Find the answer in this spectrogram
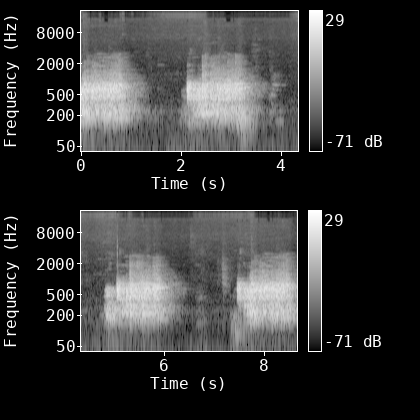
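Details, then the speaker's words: Four slow breath sounds with a fine, dry, crackly popping texture, often subtle; pulmonary crackles of interstitial lung disease as in scleroderma-associated lung fibrosis. "So that's what pulmonary crackles sound like. It can be very subtle."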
